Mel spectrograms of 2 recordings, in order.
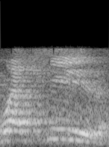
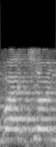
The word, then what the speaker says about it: voiture: Pour aller chez Zénab, les voitures. Attention ici. Il y a beaucoup d'élèves qui disent souvent voiture. Non, non. La prononciation voiture n'existe jamais en français. C'est voiture.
